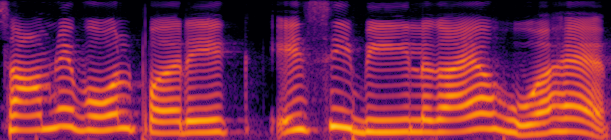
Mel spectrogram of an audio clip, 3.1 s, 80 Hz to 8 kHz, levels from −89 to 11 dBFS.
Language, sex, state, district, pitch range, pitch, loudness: Hindi, female, Punjab, Fazilka, 255-315 Hz, 290 Hz, -12 LUFS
